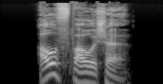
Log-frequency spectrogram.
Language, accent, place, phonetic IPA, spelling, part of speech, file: German, Germany, Berlin, [ˈaʊ̯fˌbaʊ̯ʃə], aufbausche, verb, De-aufbausche.ogg
- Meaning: inflection of aufbauschen: 1. first-person singular dependent present 2. first/third-person singular dependent subjunctive I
